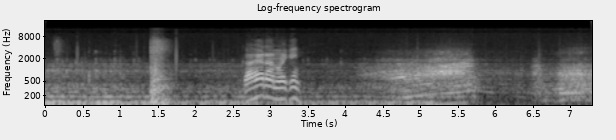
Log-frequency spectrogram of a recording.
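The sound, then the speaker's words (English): A car engine rumbles steadily in the background, then revs and pulls away, with a thud of a door and a man speaking briefly over the low motor noise. “Get in this car.”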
